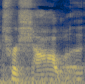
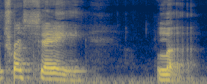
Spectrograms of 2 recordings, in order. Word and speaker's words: Trishayla: I like correcting people. It's Trishayla, my full name, okay?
